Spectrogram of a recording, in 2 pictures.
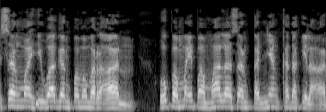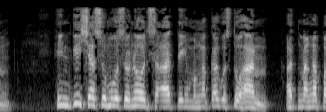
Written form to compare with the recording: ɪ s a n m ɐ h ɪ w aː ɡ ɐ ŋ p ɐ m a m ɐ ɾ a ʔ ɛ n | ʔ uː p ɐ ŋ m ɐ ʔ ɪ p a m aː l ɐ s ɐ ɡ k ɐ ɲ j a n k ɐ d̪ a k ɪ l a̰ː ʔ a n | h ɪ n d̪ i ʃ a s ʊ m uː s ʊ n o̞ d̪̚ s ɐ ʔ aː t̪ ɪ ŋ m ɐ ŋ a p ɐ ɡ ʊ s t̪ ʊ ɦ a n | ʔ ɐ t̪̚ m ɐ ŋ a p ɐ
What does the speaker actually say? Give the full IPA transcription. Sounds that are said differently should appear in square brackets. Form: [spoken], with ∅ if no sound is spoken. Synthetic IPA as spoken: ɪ s a [ŋ] m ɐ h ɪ w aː ɡ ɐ ŋ p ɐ m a m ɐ ɾ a ʔ [a] n | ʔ uː p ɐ ŋ m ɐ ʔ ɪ p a m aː l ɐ s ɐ [ŋ] k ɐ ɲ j a [ŋ] k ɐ d̪ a k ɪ l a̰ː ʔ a n | h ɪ n d̪ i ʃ a s ʊ m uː s ʊ n o̞ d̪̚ s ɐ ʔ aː t̪ ɪ ŋ m ɐ ŋ a [k] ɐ ɡ ʊ s t̪ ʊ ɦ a n | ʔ ɐ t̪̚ m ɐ ŋ a p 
